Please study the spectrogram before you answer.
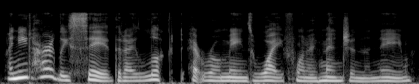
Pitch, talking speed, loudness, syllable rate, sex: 185 Hz, 215 wpm, -18 LUFS, 5.4 syllables/s, female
